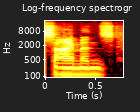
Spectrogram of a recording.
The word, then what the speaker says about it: Simonds: it is me my name uh Simmons Simons uh it's spelled s i m o n DS so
